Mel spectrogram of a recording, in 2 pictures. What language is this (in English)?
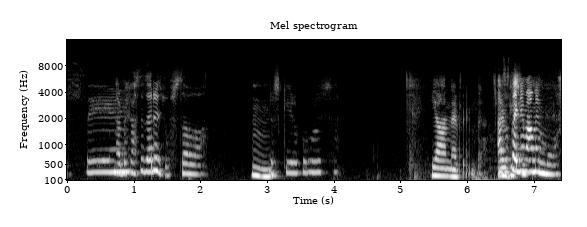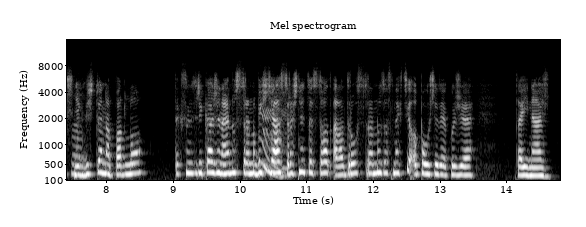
Czech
